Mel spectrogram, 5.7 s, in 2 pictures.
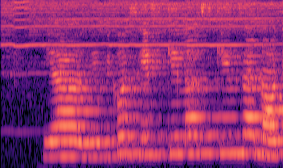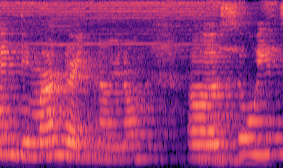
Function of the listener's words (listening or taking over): listening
